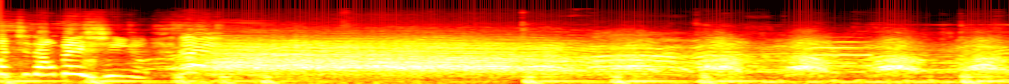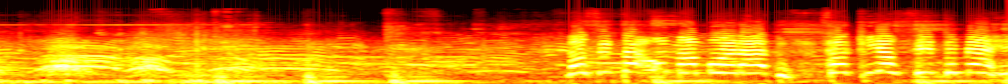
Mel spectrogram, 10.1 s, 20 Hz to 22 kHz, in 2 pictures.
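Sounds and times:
crowd shouting in rhythm: 0.8 - 7.7.

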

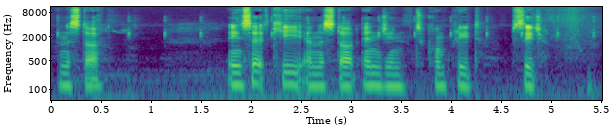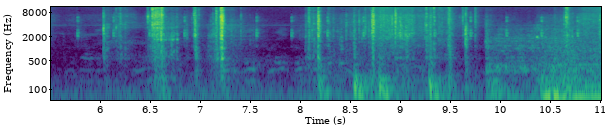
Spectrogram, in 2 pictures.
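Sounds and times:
car engine starting and idling: 5.6 - 11.0
car keys jangling in ignition: 6.0 - 7.4.

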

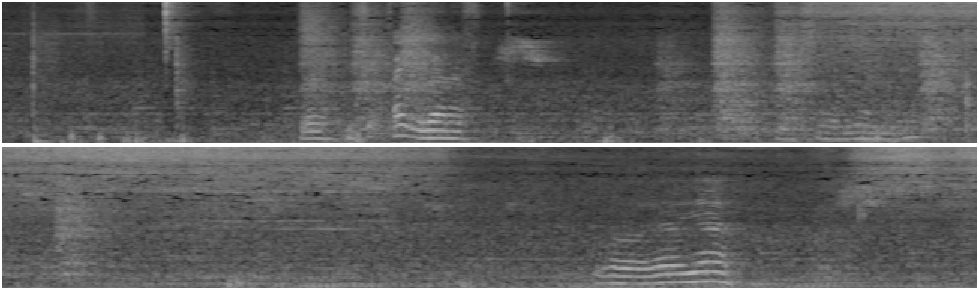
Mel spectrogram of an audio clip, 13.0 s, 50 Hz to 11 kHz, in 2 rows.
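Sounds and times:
steady hiss: 4.0 - 10.6.

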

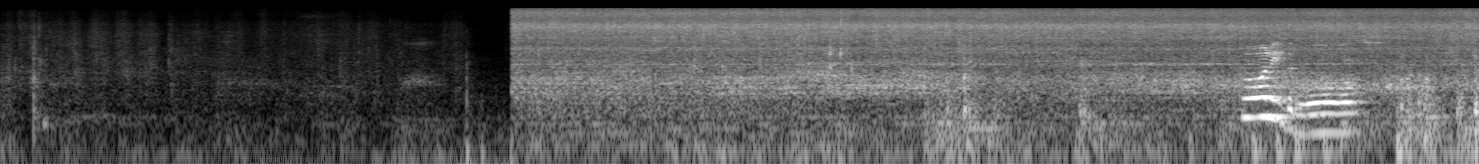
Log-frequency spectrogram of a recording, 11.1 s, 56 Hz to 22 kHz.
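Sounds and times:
shower head spraying water: 3.8 - 11.0.

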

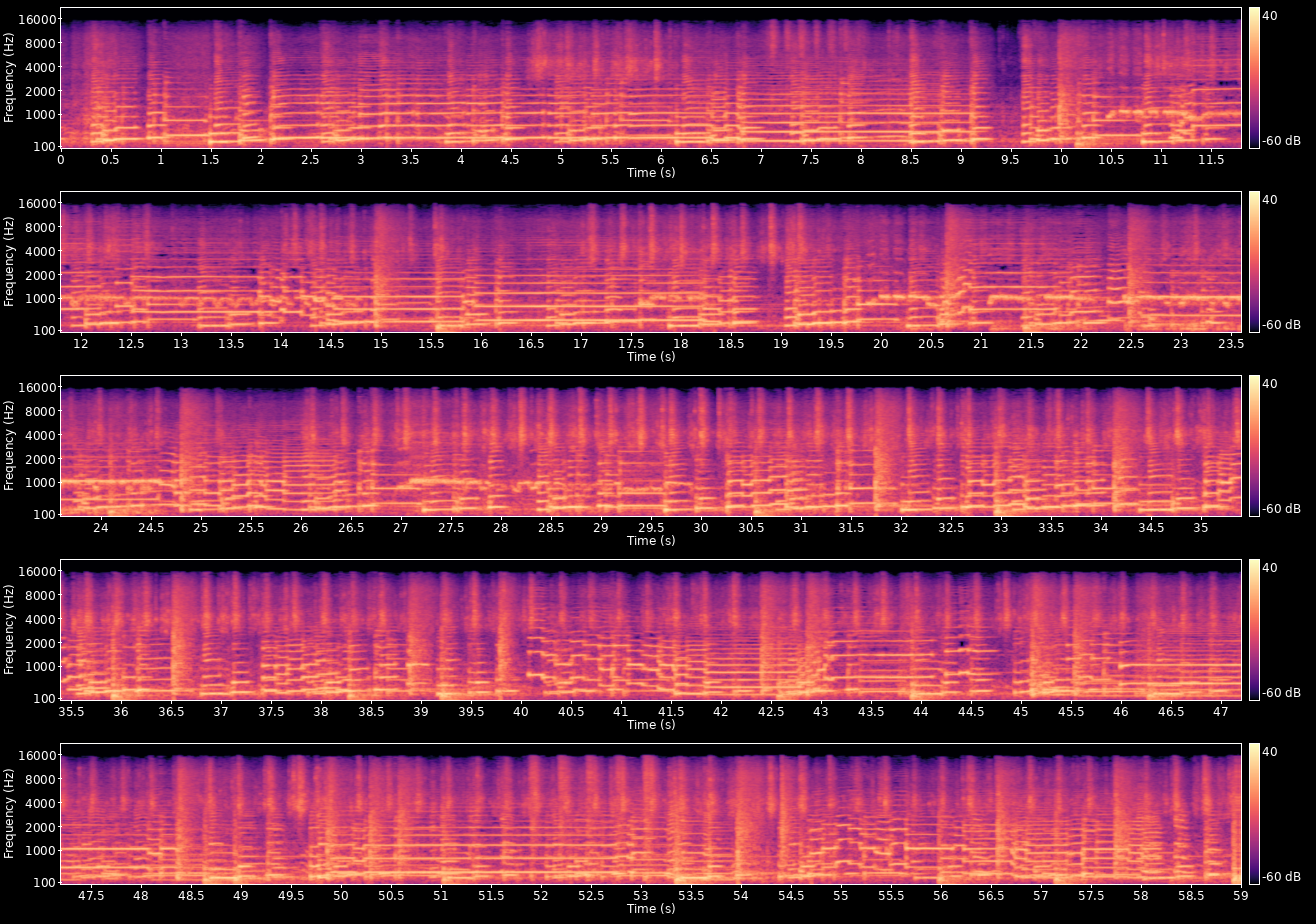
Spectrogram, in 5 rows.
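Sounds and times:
free jazz saxophones: 0.0 - 59.0.

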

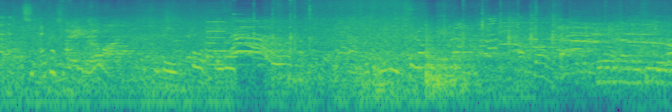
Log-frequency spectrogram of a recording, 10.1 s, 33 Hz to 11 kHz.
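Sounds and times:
spectators shouting and cheering: 3.3 - 4.5, 6.2 - 10.0
long drawn-out shout: 7.3 - 10.0.

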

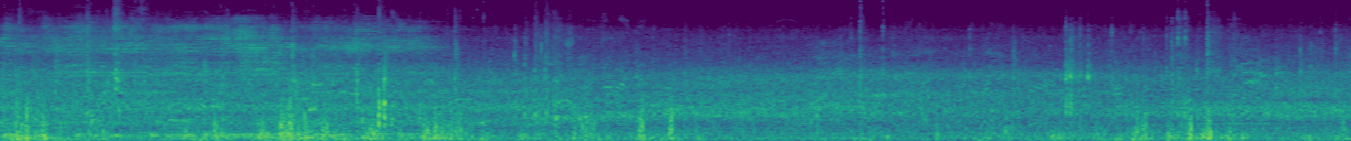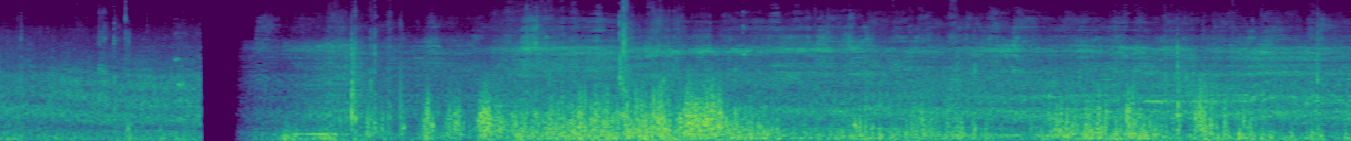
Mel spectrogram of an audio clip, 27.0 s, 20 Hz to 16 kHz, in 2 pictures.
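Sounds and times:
skateboard wheels rolling on concrete: 0.0 - 27.0
skateboard clacks: 2.8 - 6.0, 18.8 - 21.0.

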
